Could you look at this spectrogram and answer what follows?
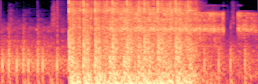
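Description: Sustained automatic gunfire laying down cover fire in PUBG erupts after a few scattered shots, a dense, loud burst of rapid rounds lasting about a second before cutting off, followed by a couple of trailing reports.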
